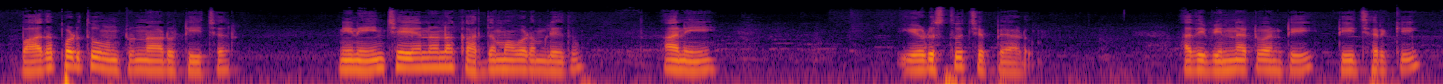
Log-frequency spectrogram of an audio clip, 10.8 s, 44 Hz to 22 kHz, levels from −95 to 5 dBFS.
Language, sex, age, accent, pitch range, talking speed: Telugu, male, 30-49, native, 120-155 Hz, 80 wpm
